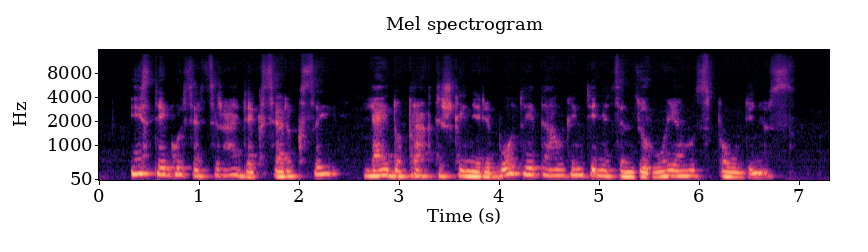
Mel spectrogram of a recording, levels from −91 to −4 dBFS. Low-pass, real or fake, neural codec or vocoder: 14.4 kHz; fake; codec, 44.1 kHz, 7.8 kbps, DAC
